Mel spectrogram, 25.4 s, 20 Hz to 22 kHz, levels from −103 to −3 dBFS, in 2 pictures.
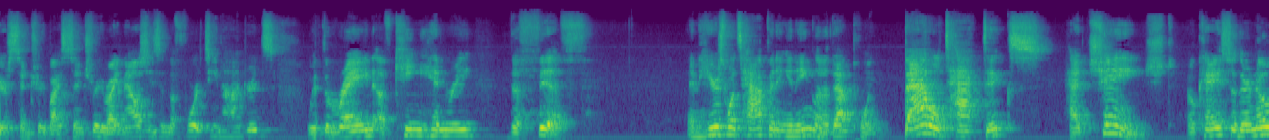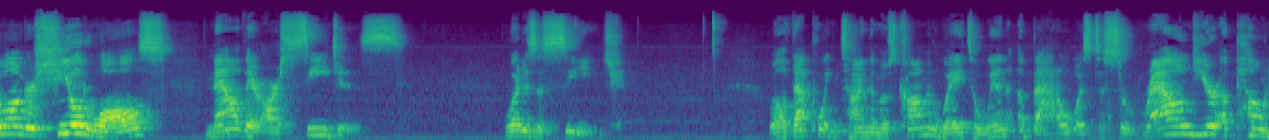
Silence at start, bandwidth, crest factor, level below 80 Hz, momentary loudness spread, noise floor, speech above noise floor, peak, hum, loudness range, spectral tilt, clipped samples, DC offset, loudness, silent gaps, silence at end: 0 s; 15 kHz; 22 dB; -70 dBFS; 17 LU; -66 dBFS; 41 dB; -4 dBFS; none; 12 LU; -3.5 dB/octave; under 0.1%; under 0.1%; -24 LUFS; none; 0 s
